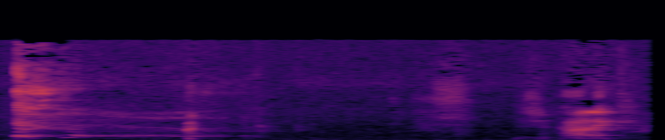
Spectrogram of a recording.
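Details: A young child's short cough, then a single throat-clearing sound and faint voice sounds in a quiet room, as she is given an inhaler prescribed by a doctor for her cough.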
